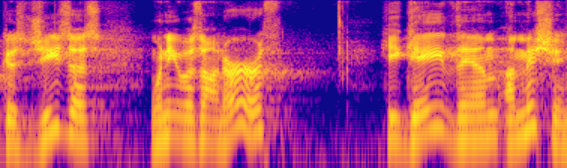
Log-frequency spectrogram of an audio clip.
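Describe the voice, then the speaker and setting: In audible room echo, a man with an American accent talks at a moderate pace in a fairly high pitch with a bright, sharp tone. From Southern California. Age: 50s. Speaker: pastor. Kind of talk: sermon.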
